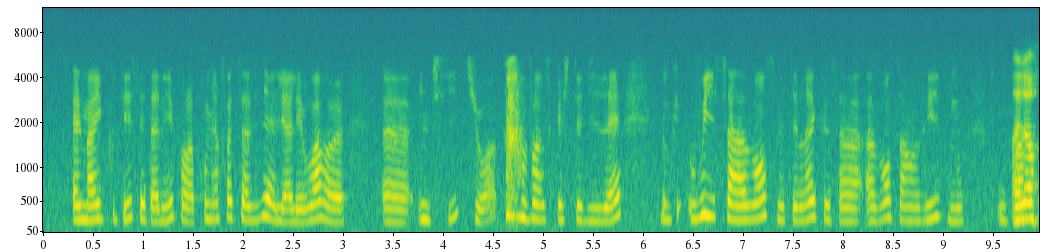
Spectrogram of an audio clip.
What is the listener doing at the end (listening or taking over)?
listening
